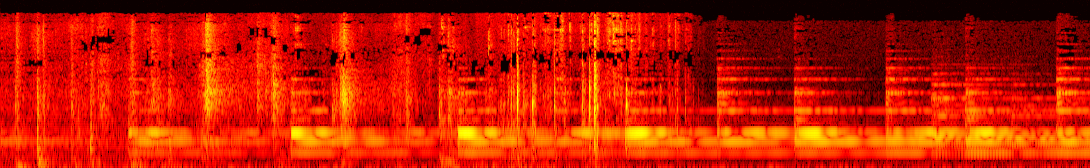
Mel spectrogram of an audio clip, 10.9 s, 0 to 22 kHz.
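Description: Large church bells, cast in Bochum in 1919, ring out from the bell tower of a church in Seifen in overlapping, sustained tones, with strikes landing every second or so and long humming overtones hanging in the air. Loud, with no voices.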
